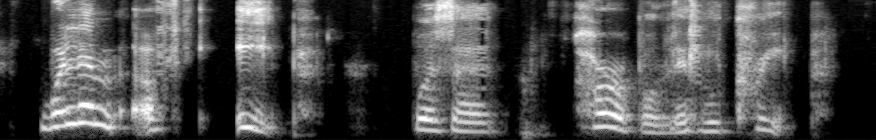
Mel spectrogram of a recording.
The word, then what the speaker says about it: Ypres: William of Ypres was a horrible little creep. Isn't it amazing how Ypres rhymes with creep?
